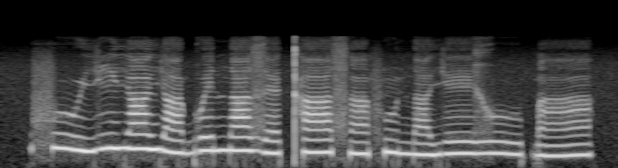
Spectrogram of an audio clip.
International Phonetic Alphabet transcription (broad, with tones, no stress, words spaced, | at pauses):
fuː˦˨ ji˦ jã˦ja˨ɡʷe˦na˦ zɛ˨kʰaː˦sã˨fũ˦˨ na˨jeː˦ ɣuː˦˨ɓã˨˦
